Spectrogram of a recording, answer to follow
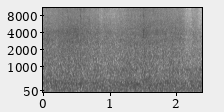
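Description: Plastic bags and wrapping rustling as a pile of clothes is rummaged through and garments are pulled out: a continuous rustling noise.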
